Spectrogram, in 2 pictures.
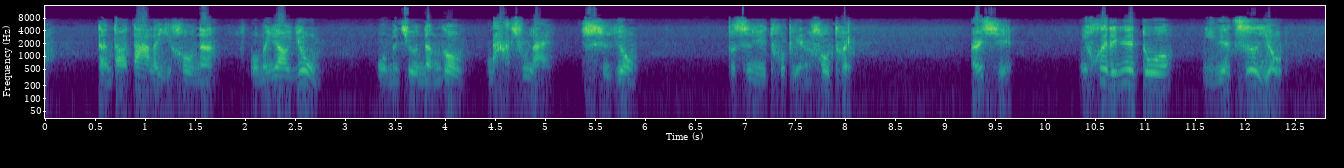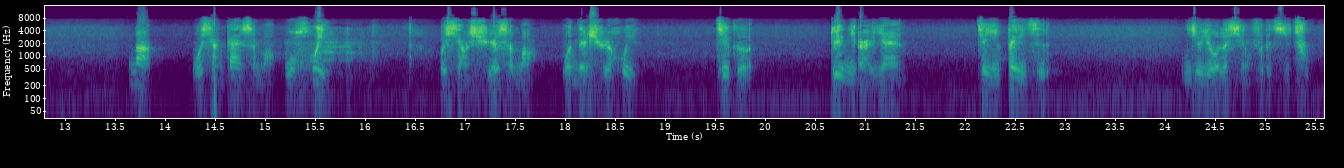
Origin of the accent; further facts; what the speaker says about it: Qingdao, Shandong, China; 谢谢大家，我是来自青岛的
